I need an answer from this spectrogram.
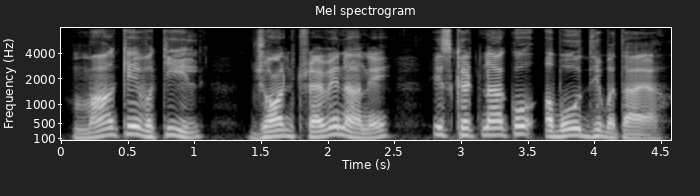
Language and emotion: Hindi, neutral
